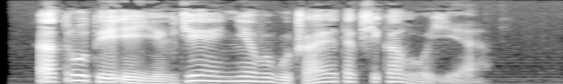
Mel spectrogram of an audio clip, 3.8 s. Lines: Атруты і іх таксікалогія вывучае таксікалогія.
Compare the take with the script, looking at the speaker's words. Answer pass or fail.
fail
